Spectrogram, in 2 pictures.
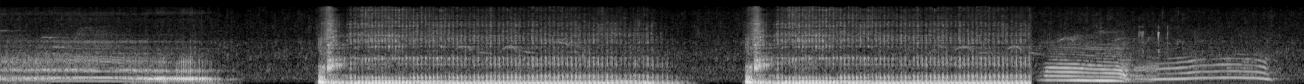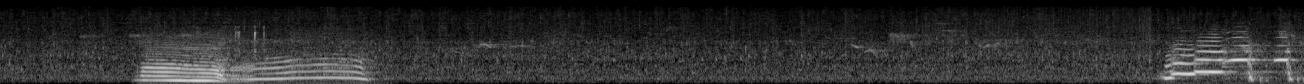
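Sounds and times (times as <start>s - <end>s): water buffalo call: 0.0s - 2.2s, 3.2s - 6.8s, 7.5s - 8.3s, 24.6s - 26.0s
moose moaning call: 0.0s - 2.3s, 24.6s - 26.0s
tiger roaring: 0.0s - 2.3s, 3.2s - 10.4s.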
